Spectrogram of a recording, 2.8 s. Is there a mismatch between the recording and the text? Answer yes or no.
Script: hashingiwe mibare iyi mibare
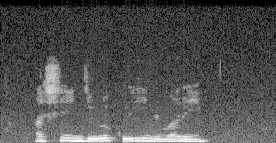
yes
